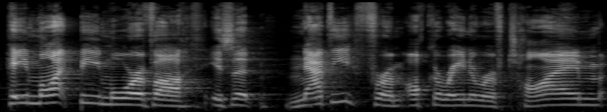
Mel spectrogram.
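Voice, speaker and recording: Bright-voiced young man, sardonic commentator. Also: sits high, a little slow. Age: young adult. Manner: sardonic, dismissive. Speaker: video commentator. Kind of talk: casual opinionated reaction commentary. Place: small plain room indoors. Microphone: close boom-arm mic, headset on.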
